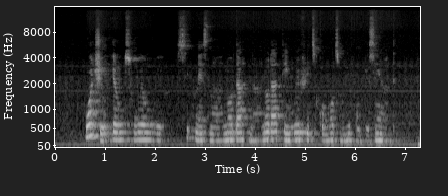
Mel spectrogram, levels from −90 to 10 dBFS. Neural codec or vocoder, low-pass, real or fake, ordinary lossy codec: none; 14.4 kHz; real; none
